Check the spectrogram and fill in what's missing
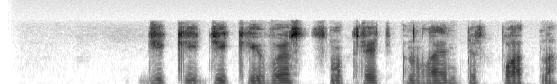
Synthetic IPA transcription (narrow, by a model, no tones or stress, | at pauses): dʲikʲijdʲikʲijvɛst̪smot̪ɾʲetʲonlˠajnbʲɪsplˠat̪̚nə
